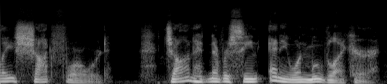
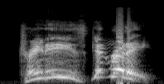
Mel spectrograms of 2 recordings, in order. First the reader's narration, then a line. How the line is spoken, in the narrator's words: Mendez shouted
